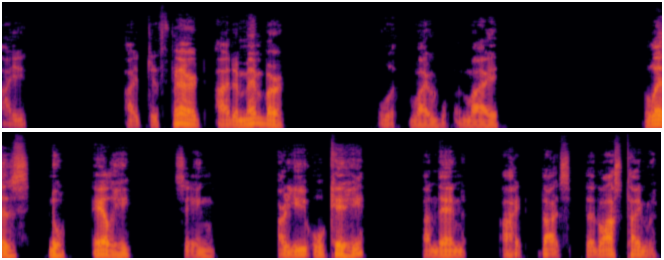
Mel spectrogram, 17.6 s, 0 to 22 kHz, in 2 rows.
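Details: Aphasia in a 49-year-old man four years after a haemorrhagic stroke of sudden onset; his speech is still inconsistent, with mixed-up words, better on some days than others.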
